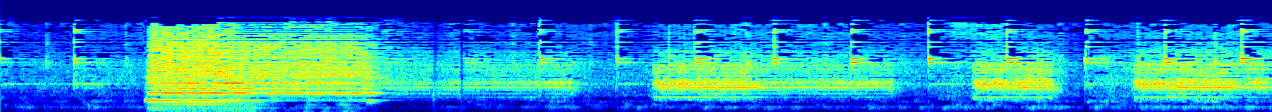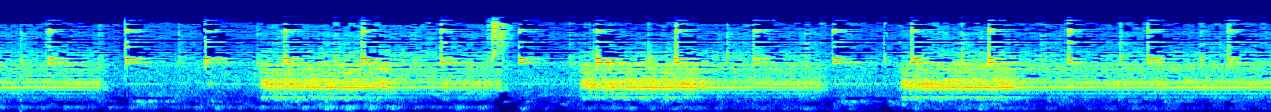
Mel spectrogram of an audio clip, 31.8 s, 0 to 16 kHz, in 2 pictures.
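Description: Diesel locomotive air horn of BNSF 6999 sounding a string of blasts as it pulls slowly into the grade crossing, the loudest about two seconds in, followed by several long blasts and one short one. Under it the crossing signal bell dings steadily, about twice a second.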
